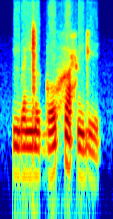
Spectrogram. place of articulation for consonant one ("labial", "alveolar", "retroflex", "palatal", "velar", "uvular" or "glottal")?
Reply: labial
